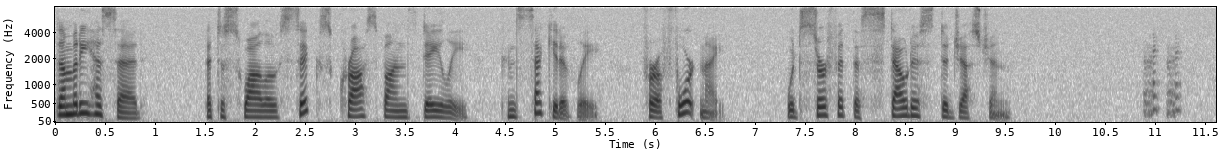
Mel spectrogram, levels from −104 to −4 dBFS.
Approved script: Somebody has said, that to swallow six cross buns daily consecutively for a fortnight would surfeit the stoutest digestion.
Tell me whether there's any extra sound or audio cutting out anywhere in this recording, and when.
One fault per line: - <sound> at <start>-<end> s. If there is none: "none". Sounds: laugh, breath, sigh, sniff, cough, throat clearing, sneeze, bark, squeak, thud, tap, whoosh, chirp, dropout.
- laugh at 10.9-11.3 s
